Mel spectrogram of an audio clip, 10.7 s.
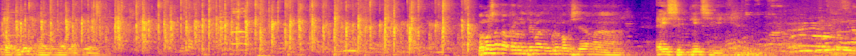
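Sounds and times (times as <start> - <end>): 
crowd applause: 0.0 - 6.0
speech: 0.1 - 1.4, 6.0 - 9.8.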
